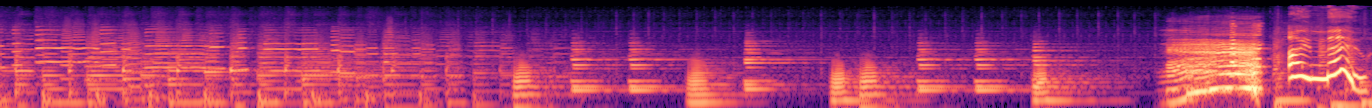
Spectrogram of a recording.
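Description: A cow moos loudly and up close near the end, a sudden drawn-out bellow that follows a cartoon music score of plucked and bouncing tones.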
